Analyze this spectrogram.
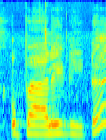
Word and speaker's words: Opalinata: Pronunciation is Opalinata, and this is the correct one.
